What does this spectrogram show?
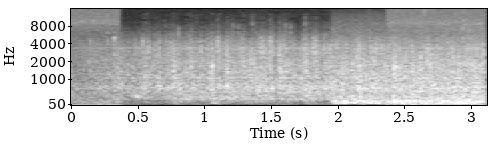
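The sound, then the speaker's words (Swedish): Steady rain drums on the windshield of a van driving along a flat motorway, a dense continuous patter that grows heavier and fuller, with a low rumbling undertone joining partway through. No voices are heard. “Under färden hörde jag smattret av regn på rutan, blåsten från AC'n som jag var tvungen att ta på för att hålla imman borta från rutan.”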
